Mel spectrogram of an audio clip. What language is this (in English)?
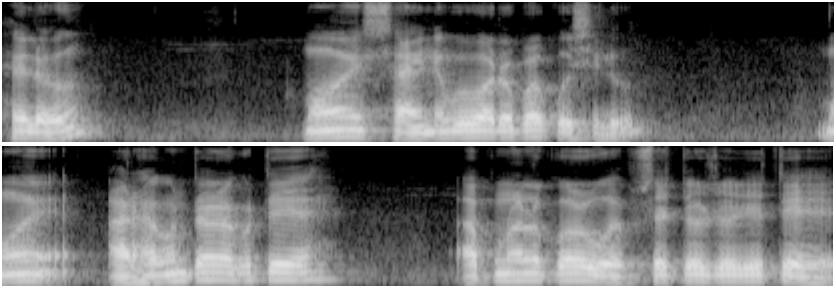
Assamese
